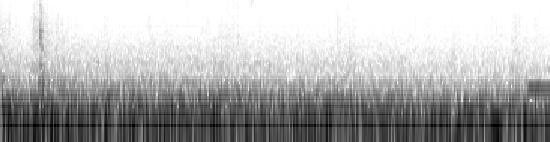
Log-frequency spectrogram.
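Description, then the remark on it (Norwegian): Steady low rumble of a black car driving north along a motorway through Los Angeles toward Beverly Hills, a continuous road drone heard from inside the car, with no voices and a faint brief whoosh near the start. “Den svarte bilen dundra nordover på motorveien gjennom Los Angeles i retning Beverly Hills.”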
